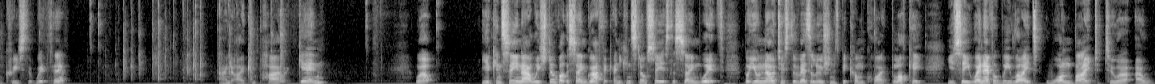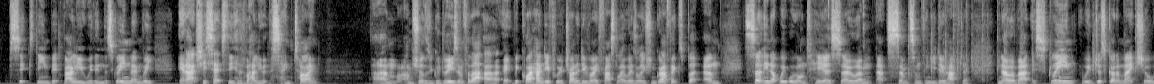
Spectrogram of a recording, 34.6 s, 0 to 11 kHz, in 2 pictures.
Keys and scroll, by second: 1.8 1, 2.3 Delete, 2.6 Down, 2.8 Delete, 3.4 F6, 4.0 Return, 31.2 ctrl+z, 31.4 ctrl+z, 31.6 ctrl+z, 31.8 ctrl+z, 32.3 ctrl+z, 32.6 ctrl+z, 33.0 ctrl+z, 33.7 ctrl+z, 34.1 ctrl+z.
